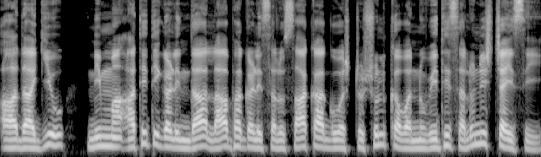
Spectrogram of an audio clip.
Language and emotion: Kannada, neutral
